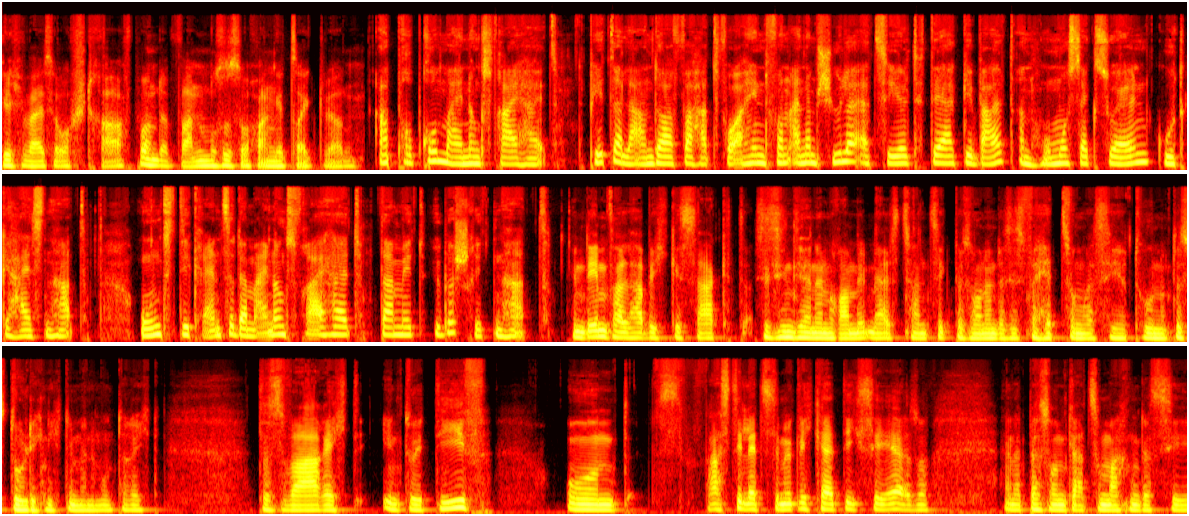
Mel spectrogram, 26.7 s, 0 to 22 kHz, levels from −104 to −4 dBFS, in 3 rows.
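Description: No technical faults can be heard in the speech. The Opus voice compression leaves only light coding traces and keeps the full audio band, which fits its hybrid mode at around 24 kbps.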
